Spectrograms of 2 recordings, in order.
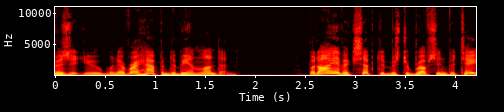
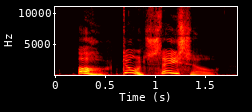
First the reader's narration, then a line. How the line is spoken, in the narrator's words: I pleaded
